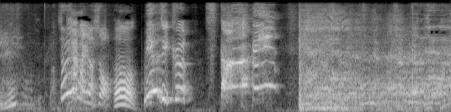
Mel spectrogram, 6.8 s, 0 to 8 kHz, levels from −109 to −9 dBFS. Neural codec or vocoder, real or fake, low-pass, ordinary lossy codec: codec, 16 kHz in and 24 kHz out, 1.1 kbps, FireRedTTS-2 codec; fake; 7.2 kHz; none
